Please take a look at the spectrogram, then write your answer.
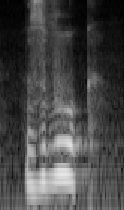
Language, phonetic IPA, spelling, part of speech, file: Ukrainian, [zwuk], звук, noun, Uk-звук.ogg
- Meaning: 1. sound 2. sound (auditory sensation) 3. sound (mechanical vibration)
